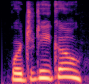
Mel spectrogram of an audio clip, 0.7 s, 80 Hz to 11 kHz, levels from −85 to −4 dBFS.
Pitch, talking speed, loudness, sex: 235 Hz, 360 wpm, -14 LUFS, female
